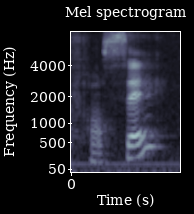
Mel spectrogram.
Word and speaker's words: français: So we have, for example, un acteur français, une actrice française. So we'll just add the E here, but of course the pronunciation is going to be affected. Un acteur français, the S is silent, but we're going to say française.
